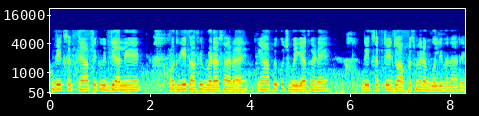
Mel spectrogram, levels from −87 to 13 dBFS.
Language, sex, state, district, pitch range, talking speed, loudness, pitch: Hindi, male, Rajasthan, Jaipur, 200-215 Hz, 210 wpm, -16 LUFS, 205 Hz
